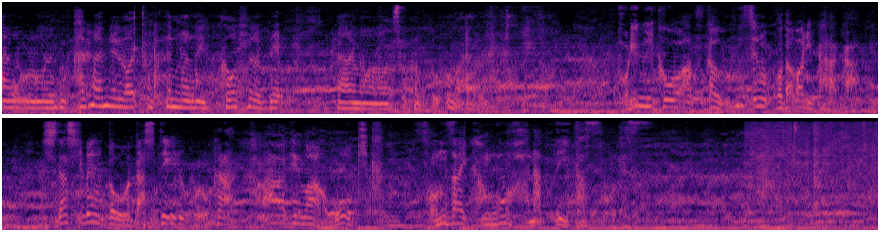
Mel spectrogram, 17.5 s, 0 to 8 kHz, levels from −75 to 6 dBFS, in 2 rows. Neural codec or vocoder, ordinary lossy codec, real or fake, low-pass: codec, 16 kHz, 2 kbps, FreqCodec, larger model; none; fake; 7.2 kHz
